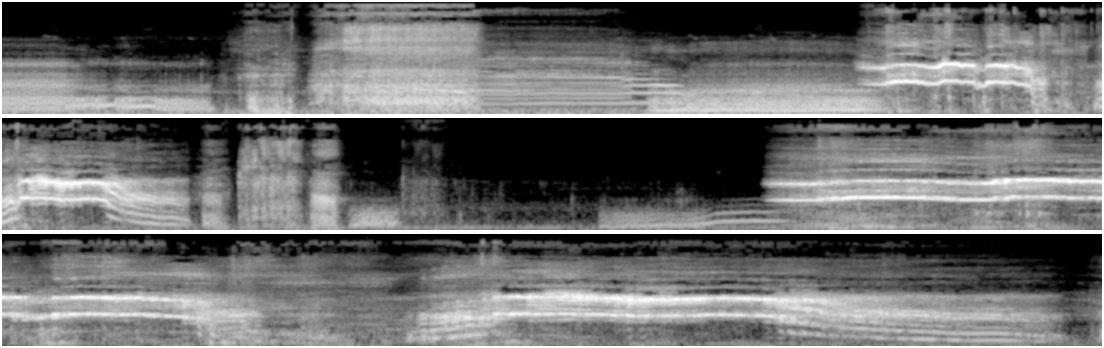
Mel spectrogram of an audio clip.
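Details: Domestic cats at the Sunset Cats House on Ogijima island, Japan: several loud, wavering, drawn-out meows that rise and fall, each lasting one to two seconds, separated by short pauses and softer rustling sounds.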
